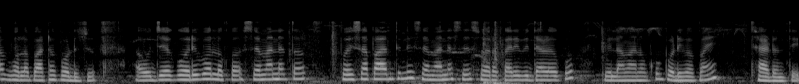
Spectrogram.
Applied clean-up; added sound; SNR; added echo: none; Slam; 18 dB; none.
